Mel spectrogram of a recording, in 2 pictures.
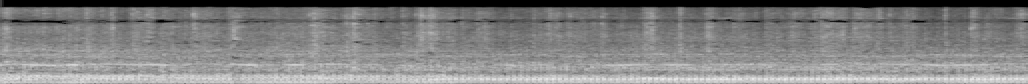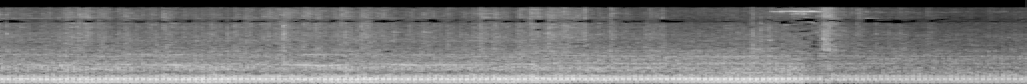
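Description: Billy Goat self-propelled core aerator's small engine running steadily under load as the machine is walked across a lawn. The sound eases slightly with a click about nine seconds in.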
